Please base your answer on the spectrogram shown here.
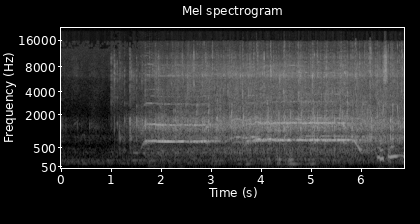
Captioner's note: audience cheering and applauding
